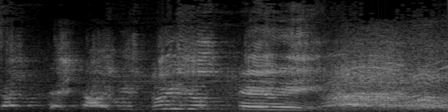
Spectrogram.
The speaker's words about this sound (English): Where the crowd chanted, "Sister, you are not alone. We are proud to say, I am Gauri."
